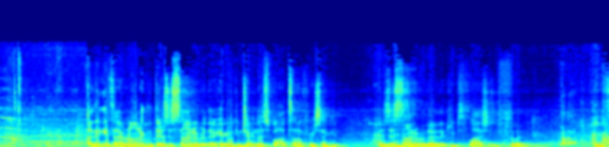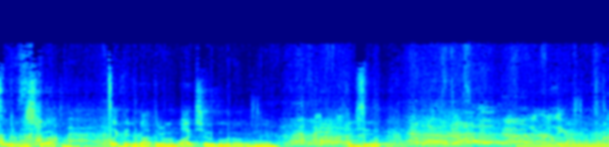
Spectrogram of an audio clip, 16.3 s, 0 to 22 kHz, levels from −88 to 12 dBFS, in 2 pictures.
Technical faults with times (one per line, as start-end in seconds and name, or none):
none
